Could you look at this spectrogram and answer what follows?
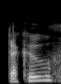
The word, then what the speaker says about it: Deku: But yeah, it was super solid, and there were some chuckles, and I like the main character, Deku.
